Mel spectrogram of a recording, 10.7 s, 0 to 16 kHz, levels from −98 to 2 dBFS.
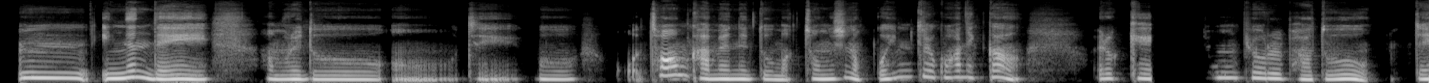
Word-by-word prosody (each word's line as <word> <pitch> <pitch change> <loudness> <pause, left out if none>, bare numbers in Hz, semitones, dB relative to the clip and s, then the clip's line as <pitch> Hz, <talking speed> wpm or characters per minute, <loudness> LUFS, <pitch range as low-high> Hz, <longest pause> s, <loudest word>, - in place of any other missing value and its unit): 음. 240 -3 +3
있는데 200 -5 +5 0.4
아무래도 180 -2 +1
어 175 -3 -8 0.2
이제 190 0 -9
뭐 185 -1 -2 0.4
어 - - -13
처음 365 +1 +4
가면은 195 - +3
또 185 - -3
막 170 0 -4
정신없고 195 -1 0
힘들고 275 +2 -7
하니까 260 -6 -3 0.5
이렇게 210 +1 -3 0.5
이정표를 245 -3 -2
봐도 185 -3 +1 0.3
이제 195 - +2
195 Hz, 230 characters per minute, -24 LUFS, 185-240 Hz, 0.5 s, 있는데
